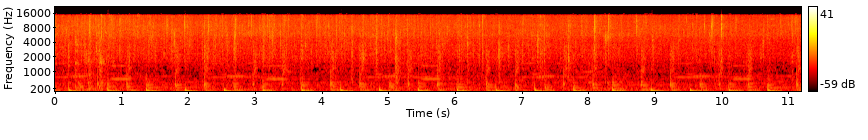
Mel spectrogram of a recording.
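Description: Okra frying and being stirred in a pan, a steady loud sizzle broken by regular scraping strokes of the spoon, repeating about once a second throughout with no voices.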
